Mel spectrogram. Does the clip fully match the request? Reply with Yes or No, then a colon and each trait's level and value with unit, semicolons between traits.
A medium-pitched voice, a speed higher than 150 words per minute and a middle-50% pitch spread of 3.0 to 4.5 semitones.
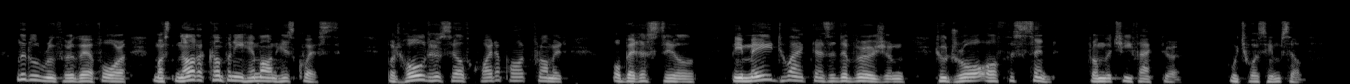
Yes: medium, 155 Hz; average, 175 wpm; average, 3.4 semitones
